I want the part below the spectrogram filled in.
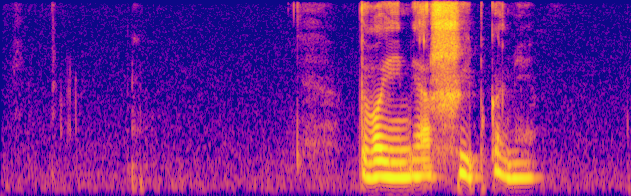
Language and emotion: Russian, angry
